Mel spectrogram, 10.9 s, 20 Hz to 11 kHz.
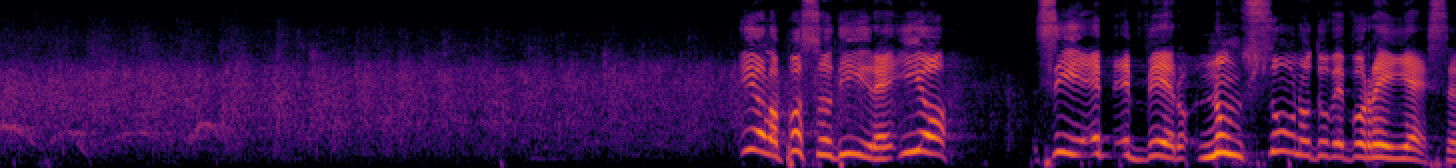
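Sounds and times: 
church congregation applauding: 0.0 - 8.2
speech: 5.6 - 7.2, 7.8 - 10.9.

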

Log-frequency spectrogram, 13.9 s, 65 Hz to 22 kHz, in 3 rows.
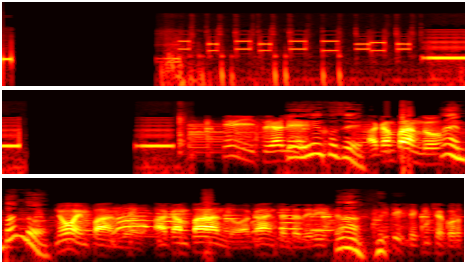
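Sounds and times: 
telephone keypad dialing tones as a call is placed: 1.6 - 4.8
long steady telephone tones: 1.6 - 4.9, 6.0 - 6.4
speech: 7.2 - 13.8.

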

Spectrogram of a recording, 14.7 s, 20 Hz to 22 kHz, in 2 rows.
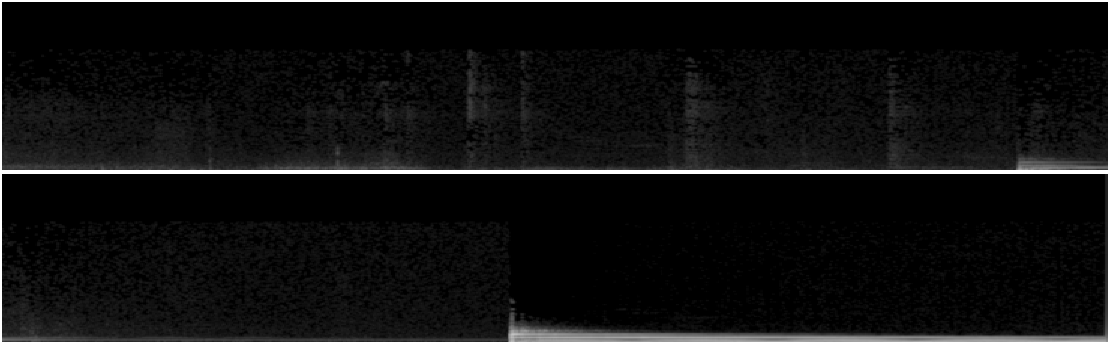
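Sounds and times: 
meditation bell struck during a monastic dharma talk: 6.8 - 9.3, 10.8 - 14.7.

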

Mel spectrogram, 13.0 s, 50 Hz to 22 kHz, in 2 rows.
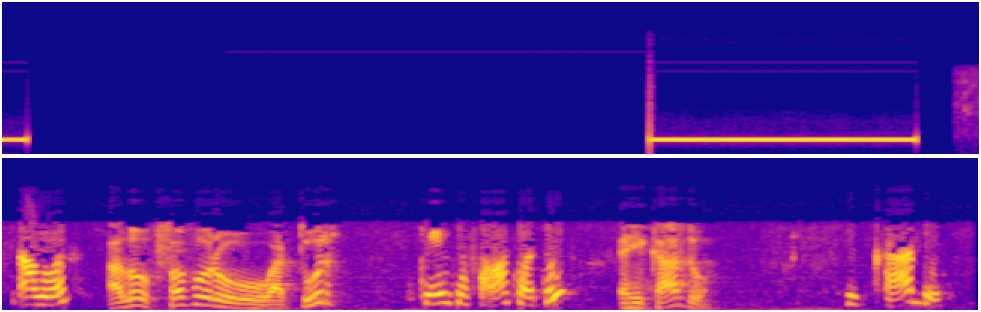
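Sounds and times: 
steady low continuous telephone line tone while a call is being placed: 0.0 - 0.2, 4.4 - 6.2
speech: 6.6 - 11.4, 12.2 - 12.9.

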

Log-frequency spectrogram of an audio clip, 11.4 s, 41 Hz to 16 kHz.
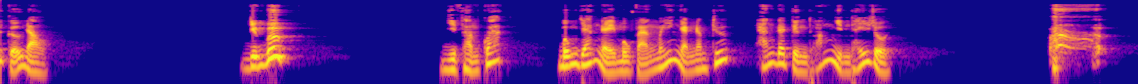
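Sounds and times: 
speech: 0.0 - 0.5, 2.4 - 3.0, 4.4 - 9.0, 10.5 - 11.1
old man coughing harshly: 10.5 - 11.2.

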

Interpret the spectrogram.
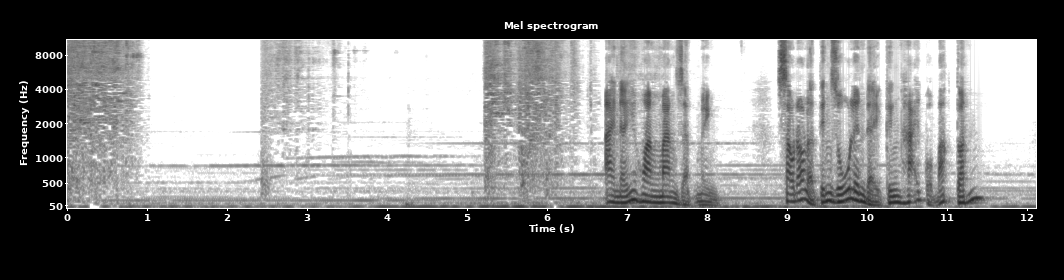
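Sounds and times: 
loud crash of something shattering like breaking glass: 0.0 - 1.0, 2.4 - 3.6, 5.2 - 6.7
speech: 6.8 - 8.2, 8.9 - 11.6.

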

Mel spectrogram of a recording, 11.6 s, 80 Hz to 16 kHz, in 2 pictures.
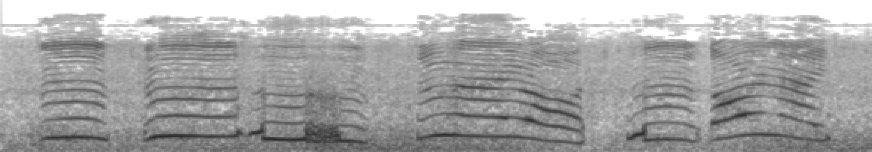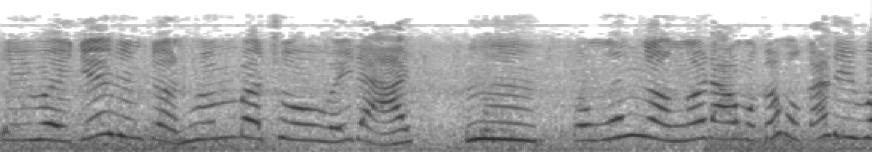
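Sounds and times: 
rain beginning to fall on a car parked near the seashore: 0.0 - 11.6
child crying inside a parked car by the seashore: 0.3 - 5.2, 8.9 - 10.1
speech: 6.2 - 11.6.

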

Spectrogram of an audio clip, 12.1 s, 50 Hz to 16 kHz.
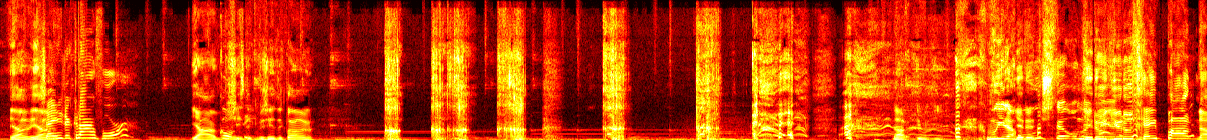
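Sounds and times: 
speech: 0.1 - 4.1, 8.9 - 12.0
rough voiced throat-clearing and groaning noises: 3.8 - 8.1
voice imitating a phlegmy smoker's cough: 6.0 - 6.4, 7.0 - 8.1
laughter: 7.6 - 12.0.

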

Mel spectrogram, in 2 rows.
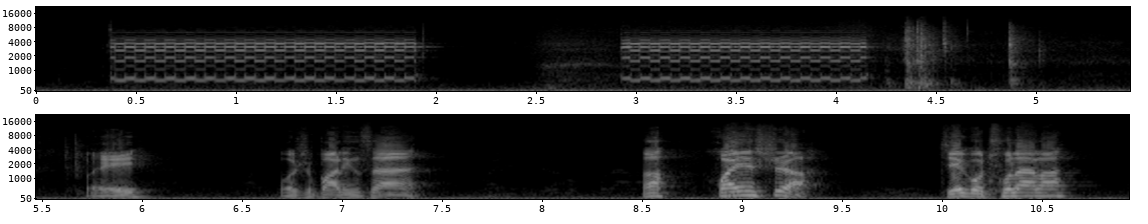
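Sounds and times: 
telephone ringing with an electronic trill: 0.4 - 2.0, 2.9 - 4.2
speech: 5.7 - 6.1, 6.7 - 7.5, 8.5 - 9.4, 10.0 - 10.7.

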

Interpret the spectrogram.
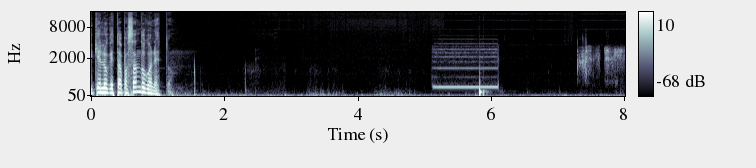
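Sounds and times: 
speech: 0.0 - 1.3
buzzing telephone call tone before being answered: 5.1 - 6.2.

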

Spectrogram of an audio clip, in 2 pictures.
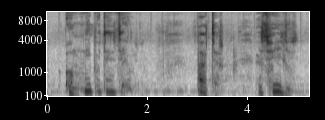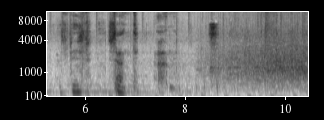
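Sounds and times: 
speech: 0.4 - 1.9, 3.1 - 3.6, 4.2 - 7.9
crowd applauding in St Peter's Square after the Easter Sunday blessing: 8.3 - 10.4.

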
